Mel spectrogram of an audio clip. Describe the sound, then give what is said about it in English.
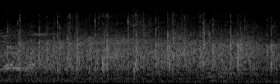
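About four people clap during a church sermon. The claps are quick and irregular, forming a thin, steady patter of applause with no one speaking over it. “You see only four people are clapping?”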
